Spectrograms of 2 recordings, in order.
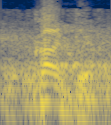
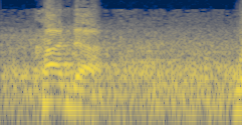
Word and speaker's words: Qadr: So you say Qadr. Alright? But you can also say Qadr with the Dal, with the Fetha on the Dal. So it's pronounced both ways, but they have different meanings.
